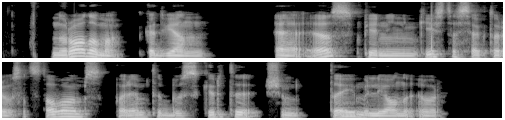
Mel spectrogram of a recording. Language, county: Lithuanian, Vilnius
